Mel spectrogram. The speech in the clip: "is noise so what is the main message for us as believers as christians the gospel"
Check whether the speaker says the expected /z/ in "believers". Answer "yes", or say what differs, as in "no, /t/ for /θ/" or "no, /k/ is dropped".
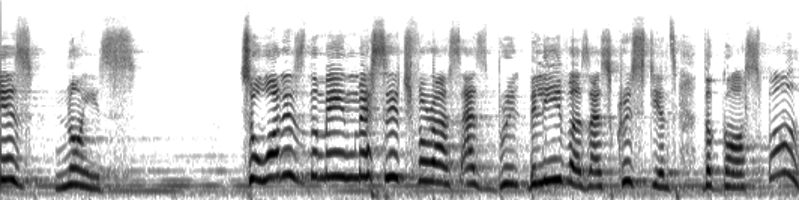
yes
